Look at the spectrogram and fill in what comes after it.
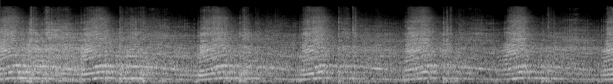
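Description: BMW M5 E60's S85 5.0-litre naturally aspirated V10 being revved in short throttle blips, about one a second, its exhaust note rising quickly and falling back each time.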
